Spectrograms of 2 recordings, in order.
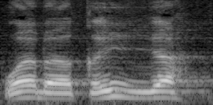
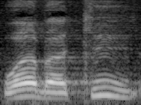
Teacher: Qaf dia agak tebal, kaf dia nipis sedikit.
